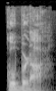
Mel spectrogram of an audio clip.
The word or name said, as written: कुबड़ा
